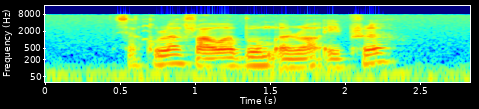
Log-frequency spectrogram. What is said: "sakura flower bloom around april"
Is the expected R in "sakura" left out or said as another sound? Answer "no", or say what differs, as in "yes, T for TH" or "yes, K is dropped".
yes, L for R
